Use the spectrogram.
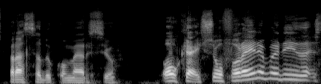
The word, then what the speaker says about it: Praça do Comércio: Give us the Portuguese pronunciation of this place before I butcher it. It's Praça do Comércio.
